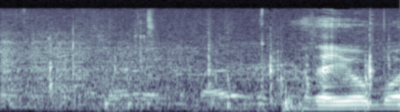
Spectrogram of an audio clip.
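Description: Men's voices talking outdoors, with one man calling out loudly in a long, held call near the end.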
